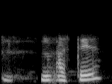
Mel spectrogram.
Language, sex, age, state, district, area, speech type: Hindi, female, 45-60, Uttar Pradesh, Ghazipur, rural, conversation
